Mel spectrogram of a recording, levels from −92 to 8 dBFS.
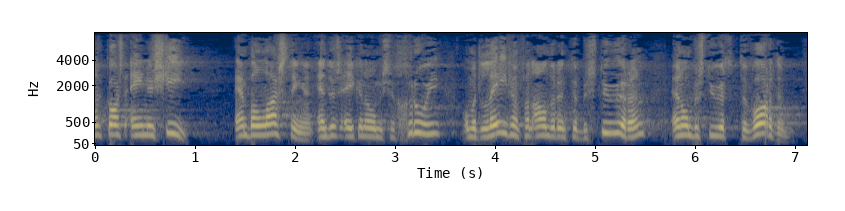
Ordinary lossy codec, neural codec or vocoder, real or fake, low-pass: none; none; real; none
